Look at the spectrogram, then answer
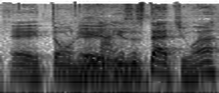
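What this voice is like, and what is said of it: Put-on Italian mafia accent. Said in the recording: “sounds like a deep in the Italian mafia, you know, like a mafia guy ... These accents are great ... they're not great”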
